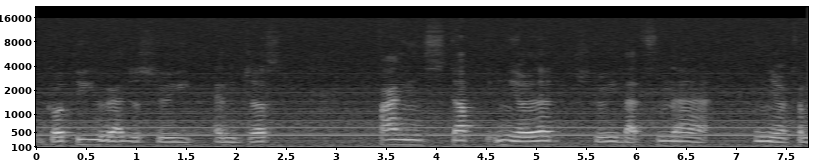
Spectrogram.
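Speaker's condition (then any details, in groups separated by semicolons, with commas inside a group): Cerebral palsy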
